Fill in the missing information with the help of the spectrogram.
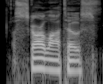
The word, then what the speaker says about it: Skarlatos: What is the exact pronunciation of the last name? – Skarlatos. – Yeah, Skarlatos.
